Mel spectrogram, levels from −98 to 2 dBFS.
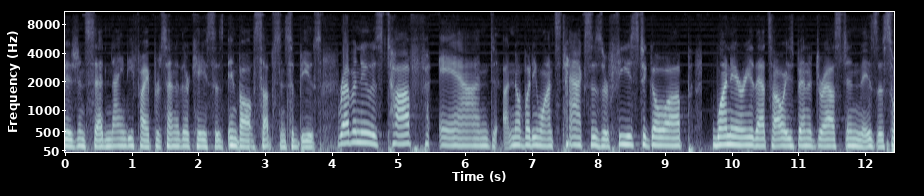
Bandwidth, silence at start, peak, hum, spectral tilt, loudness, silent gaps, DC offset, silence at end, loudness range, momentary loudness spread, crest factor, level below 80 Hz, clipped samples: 11 kHz; 0 s; -4 dBFS; none; -8.5 dB/octave; -22 LUFS; none; under 0.1%; 0 s; 3 LU; 7 LU; 16 dB; -42 dBFS; under 0.1%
